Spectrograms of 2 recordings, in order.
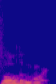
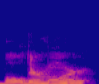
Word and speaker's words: Voldemort: Yeah, I was gonna say the that it's not pronounced Voldemort. It's like pronounced Voldemort, but like There's a T though.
